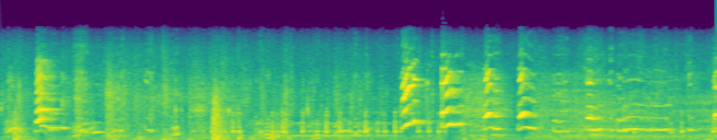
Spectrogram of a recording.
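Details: Two-and-a-half-week-old White Shepherd puppies moving about; overlapping high-pitched whines and yelps, several loud wavering squeals in a burst midway, amid rustling and bumping sounds.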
